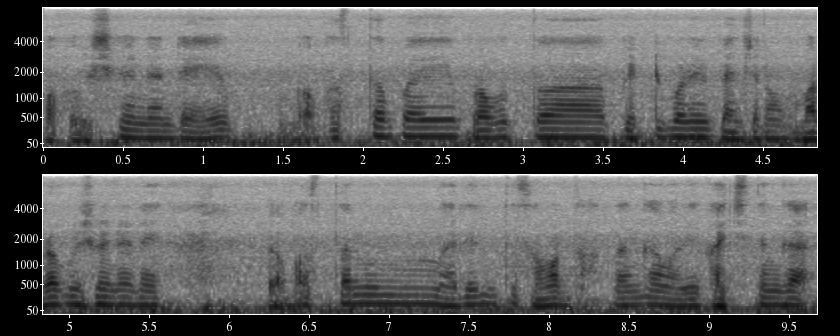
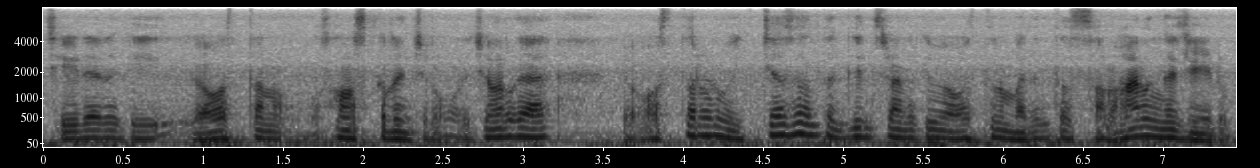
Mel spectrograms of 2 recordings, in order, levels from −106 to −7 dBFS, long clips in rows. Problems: constant background noise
